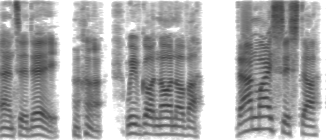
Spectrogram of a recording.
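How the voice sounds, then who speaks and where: A man's voice: mid-range voice, very animated, takes it slowly, fairly bright tone. A man hosting a podcast, talking in an upbeat, playful, hype style. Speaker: podcast host. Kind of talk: podcast interview.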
